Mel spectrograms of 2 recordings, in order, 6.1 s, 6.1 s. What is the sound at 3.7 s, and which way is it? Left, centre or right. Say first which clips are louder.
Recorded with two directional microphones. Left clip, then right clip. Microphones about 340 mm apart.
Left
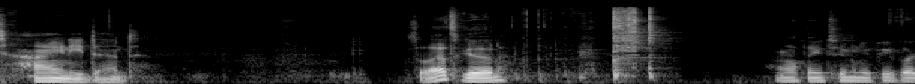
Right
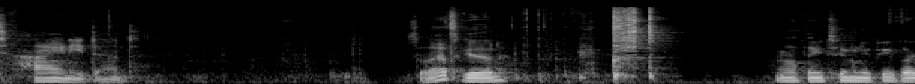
Beatboxing: even; centre.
